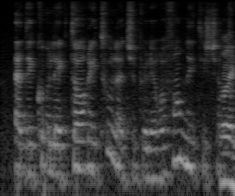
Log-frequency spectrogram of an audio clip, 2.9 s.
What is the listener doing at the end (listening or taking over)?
taking over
